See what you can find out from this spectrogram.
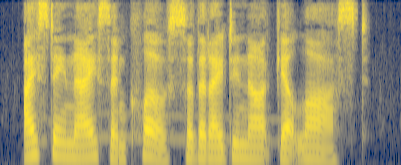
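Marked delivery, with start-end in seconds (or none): none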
